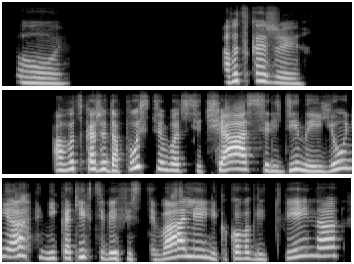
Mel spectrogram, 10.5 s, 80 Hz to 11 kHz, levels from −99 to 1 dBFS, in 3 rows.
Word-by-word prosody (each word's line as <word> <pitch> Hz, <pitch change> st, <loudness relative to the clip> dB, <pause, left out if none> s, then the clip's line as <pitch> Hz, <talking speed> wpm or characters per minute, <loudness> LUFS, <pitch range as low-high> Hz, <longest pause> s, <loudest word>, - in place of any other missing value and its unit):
Ой. 200 Hz, -5 st, -7 dB, 1.6 s
А 235 Hz, -, -2 dB
вот 285 Hz, +2 st, 0 dB
скажи. 215 Hz, -10 st, -3 dB, 1.0 s
А 245 Hz, -1 st, 0 dB
вот 280 Hz, +3 st, 0 dB
скажи, 275 Hz, -1 st, +3 dB
допустим, 275 Hz, -, 0 dB
вот 230 Hz, -1 st, 0 dB
сейчас, 260 Hz, +6 st, +5 dB
с -, -, -11 dB
середины 225 Hz, +3 st, -2 dB
июня, 290 Hz, -, +1 dB
никаких 235 Hz, +3 st, -2 dB
тебе 230 Hz, -5 st, -2 dB
фестивалей, 225 Hz, +9 st, +2 dB
никакого 230 Hz, +1 st, -4 dB
глинтвейна. 310 Hz, -, -1 dB
245 Hz, 105 wpm, -18 LUFS, 215-285 Hz, 1.6 s, сейчас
